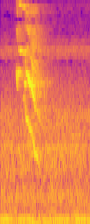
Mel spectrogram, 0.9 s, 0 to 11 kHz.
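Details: A single northern flicker call recorded quite close in the morning, about 10 am, a brief harsh note sliding steeply downward, over faint background hiss and a low hum.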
